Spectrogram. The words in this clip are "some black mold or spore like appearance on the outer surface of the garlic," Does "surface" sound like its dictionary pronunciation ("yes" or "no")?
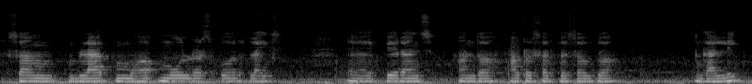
no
